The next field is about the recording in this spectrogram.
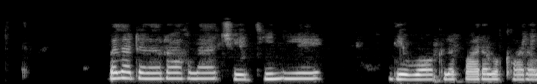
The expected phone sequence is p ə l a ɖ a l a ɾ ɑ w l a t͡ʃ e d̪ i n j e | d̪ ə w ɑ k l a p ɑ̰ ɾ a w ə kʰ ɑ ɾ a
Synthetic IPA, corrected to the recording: b ə l a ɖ a l a ɾ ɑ ɣ l a t͡ʃ e d̪ i n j e | d̪ ə w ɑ k l a p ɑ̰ ɾ a w ə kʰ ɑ ɾ a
